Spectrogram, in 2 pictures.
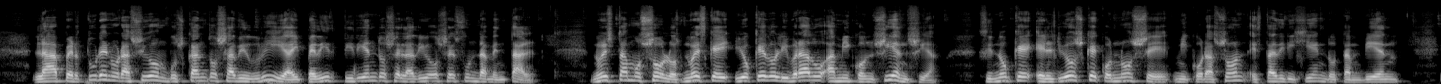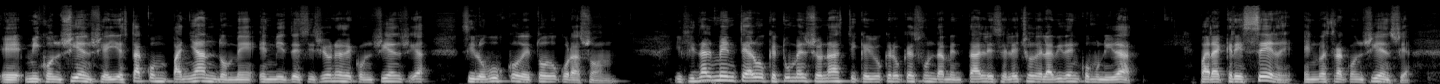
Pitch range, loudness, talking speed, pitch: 120-160 Hz, -19 LUFS, 165 wpm, 140 Hz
